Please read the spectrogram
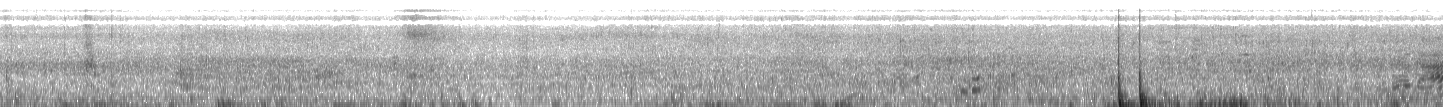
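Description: Wind buffeting the microphone, a steady rushing noise with low rumbles, broken about fourteen seconds in by two sharp, loud thumps close together.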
